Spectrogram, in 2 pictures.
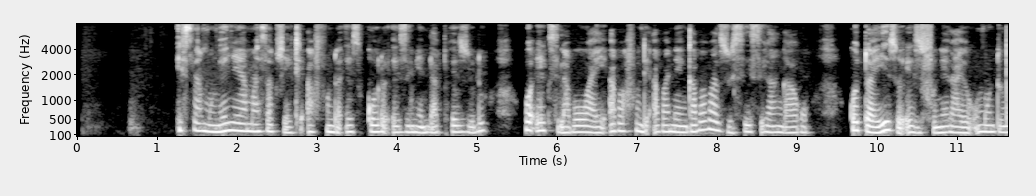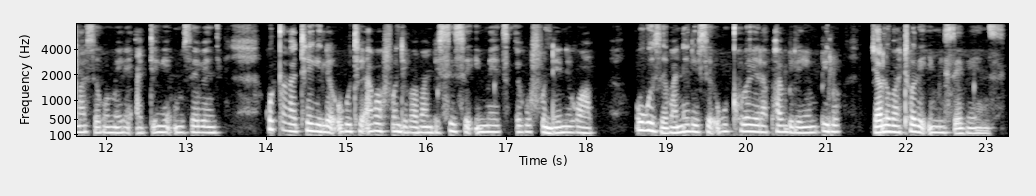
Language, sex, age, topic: North Ndebele, female, 36-49, education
